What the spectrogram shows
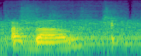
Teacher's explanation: The stress or the accent is on the second syllable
